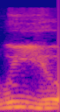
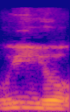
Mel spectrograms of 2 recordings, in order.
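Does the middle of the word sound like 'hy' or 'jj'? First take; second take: hy; hy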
